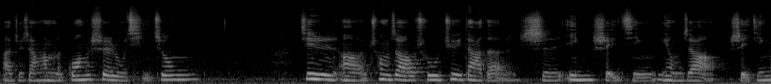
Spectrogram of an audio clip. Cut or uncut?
uncut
